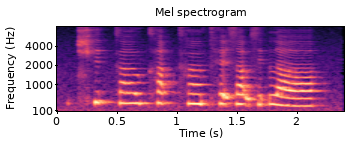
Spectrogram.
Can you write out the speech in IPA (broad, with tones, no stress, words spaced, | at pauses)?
t͡ɕʰɪ˦ʔka˦ʊ̯ kʰä˦ʔkʰã˦ tʰɛ̰˦˨sʰa̰˦˨ʊ̯sʰɪ˦ʔ lä˨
